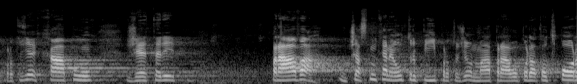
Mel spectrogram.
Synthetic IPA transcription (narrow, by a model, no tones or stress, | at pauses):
pɾo̞t̪o̞ʒɛxaːpuʒɛt̪ɛdɪ | pɾaːvauːt͡ʃast̪ɲiːkanɛut̪r̩piːpɾo̞t̪o̞ʒɛʔo̞nmaːpɾaːvo̞po̞dat̪ʔo̞t̪po̞ɾ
